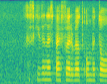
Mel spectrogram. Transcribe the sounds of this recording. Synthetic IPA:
χəskidənəsbəjfuərbiəlˠtʰɔnbətɑː

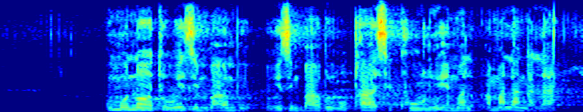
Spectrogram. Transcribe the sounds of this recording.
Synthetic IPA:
umunɔtʰɔw | wezimbʱaɓwɛʔupʰasikʰuluamalaŋɡʱalaːnɔ

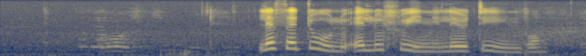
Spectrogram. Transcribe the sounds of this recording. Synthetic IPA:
lɛsetʼuluʔeluɬwiniletʼiːnd͡vʱɔ

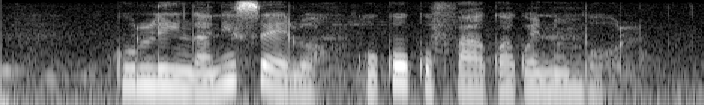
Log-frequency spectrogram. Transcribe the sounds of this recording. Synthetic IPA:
k̬uliŋɡʱanisɛlwaŋɡʱɔk̬ʼok̬ʼufak̬ʼwak̬ʼwɛnombʱɔːlɔ

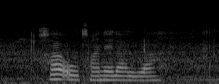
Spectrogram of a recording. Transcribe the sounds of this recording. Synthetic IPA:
χaʔʊt͡sʰwanɛlalwa

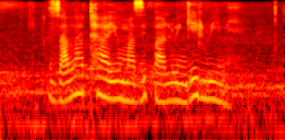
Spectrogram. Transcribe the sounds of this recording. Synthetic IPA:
zalatʰajɔmazib̥ʱalwɛŋɡʱelwiːmi

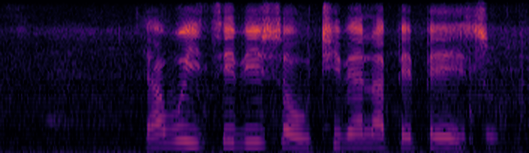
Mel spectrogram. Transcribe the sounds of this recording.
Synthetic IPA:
jabʊit͡sʼɪbisɔutʰibɛlapʼɛpʼeːt͡sʼɔ

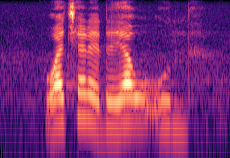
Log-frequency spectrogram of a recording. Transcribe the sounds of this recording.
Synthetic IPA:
wat͡ʃʰɛɺɛdɛjauuːnda

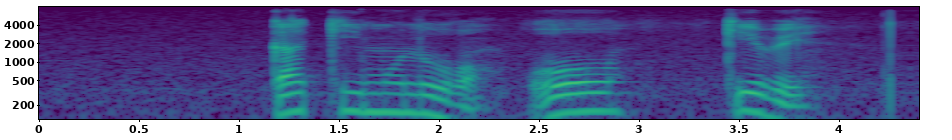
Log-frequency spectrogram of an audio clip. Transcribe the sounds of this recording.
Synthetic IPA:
kʼakʼimʊlʊɣɔ | ʊ | kʼɪːbɛ

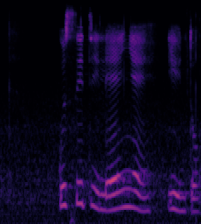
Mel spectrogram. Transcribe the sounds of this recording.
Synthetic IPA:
k̬usitʼilɛɲɛ | iːntʼɔ

